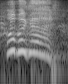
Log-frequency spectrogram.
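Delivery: high, loud horrified gasp of a line; mock horror. A comic sees whiskey poured for him, loud mock horror. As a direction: act out the dread of the full glass. Panicked reaction, far voice.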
